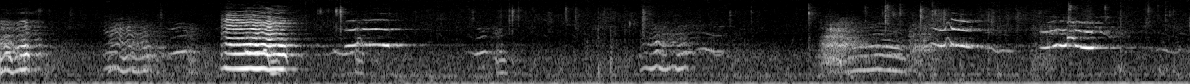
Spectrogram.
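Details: A flock of sulphur-crested cockatoos feeds on seeds in a silky oak. A loud ringing squawk sounds around the first second, with scattered wavering calls from other birds following through the clip.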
